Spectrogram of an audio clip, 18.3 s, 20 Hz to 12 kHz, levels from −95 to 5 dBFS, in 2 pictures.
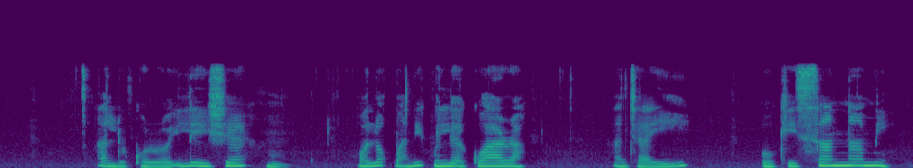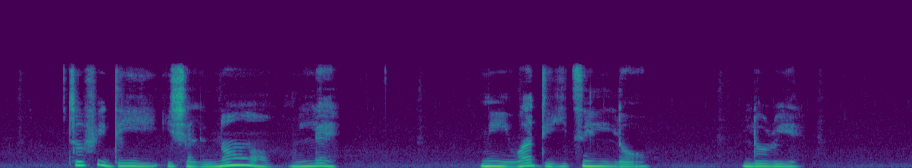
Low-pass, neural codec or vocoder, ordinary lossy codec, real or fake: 7.2 kHz; none; none; real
